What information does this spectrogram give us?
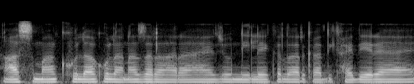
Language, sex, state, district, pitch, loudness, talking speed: Hindi, male, Chandigarh, Chandigarh, 115 Hz, -17 LUFS, 215 wpm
